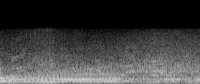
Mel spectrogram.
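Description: A low, pitched rumble from a video-mapping show's soundtrack over loudspeakers, swelling and rising slightly, then easing off after about a second and a half. Crowd chatter runs underneath.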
